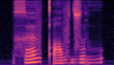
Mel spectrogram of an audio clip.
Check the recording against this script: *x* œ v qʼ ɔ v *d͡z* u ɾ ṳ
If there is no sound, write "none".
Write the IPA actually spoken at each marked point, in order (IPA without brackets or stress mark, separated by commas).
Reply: x, d͡z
